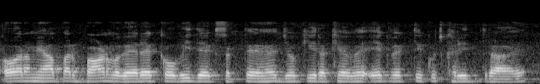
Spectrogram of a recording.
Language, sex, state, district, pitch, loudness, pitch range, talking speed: Hindi, male, Uttar Pradesh, Lucknow, 140 Hz, -15 LUFS, 140-145 Hz, 245 wpm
